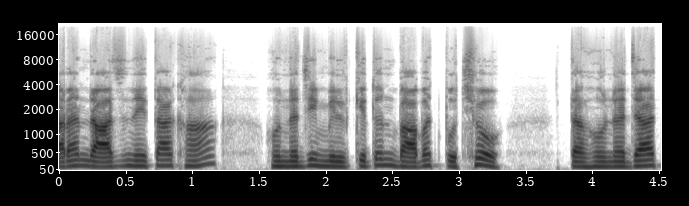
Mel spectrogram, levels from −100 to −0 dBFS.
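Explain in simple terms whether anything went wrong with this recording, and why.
The speech has a breathy, grainy edge from start to finish, and the upper part of the sound is fuzzy and hissy. The likely cause is Bluetooth LC3 compression, squeezed hard. It cuts the sound into tiny 10 ms slices, throws away high detail, and patches it with noise.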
